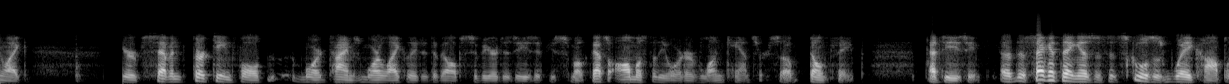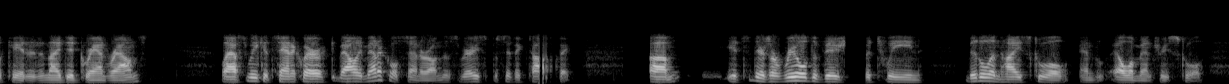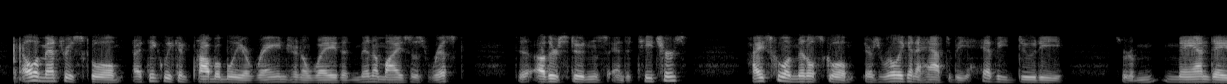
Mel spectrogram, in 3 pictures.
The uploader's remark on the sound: Telephone Town Hall - August 23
